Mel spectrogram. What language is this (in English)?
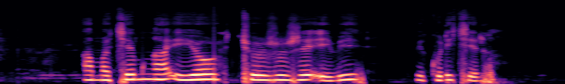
Kinyarwanda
